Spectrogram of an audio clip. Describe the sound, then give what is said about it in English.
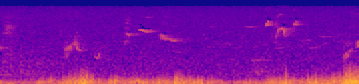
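Scattered bird chirps and short tweets in a cherry orchard on a sunny, slightly breezy Sunday morning as cherry picking begins, over a steady low rumble of breeze, with no one talking. “We're about to start our cherry picking on a Sunday morning, and it's sunny and just a little bit breezy, and all you hear in the cherry orchard are the birds.”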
